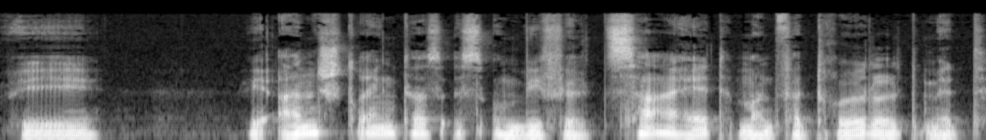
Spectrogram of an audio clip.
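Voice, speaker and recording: A man speaks very slowly in a very deep, low pitch, with a dark, mellow tone. His voice is somewhat breathy, with ordinary pitch variation. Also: dry, close sound with no echo. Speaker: podcaster. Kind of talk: solo monologue. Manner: casual, with many fillers.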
